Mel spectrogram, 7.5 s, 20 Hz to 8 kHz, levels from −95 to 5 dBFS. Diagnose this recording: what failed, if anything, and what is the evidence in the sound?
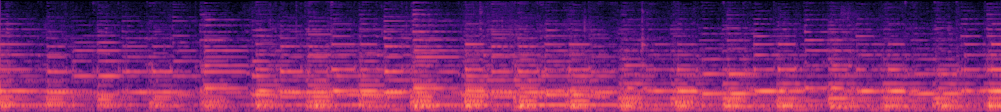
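Nothing in the recording points to a failure at any stage, so there's nothing here to diagnose and the audio can be taken as it stands.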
